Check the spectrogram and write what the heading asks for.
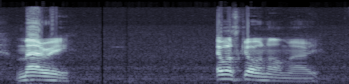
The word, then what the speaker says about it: Mary: Her name's not Marie. I just always call her Marie. Mary.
